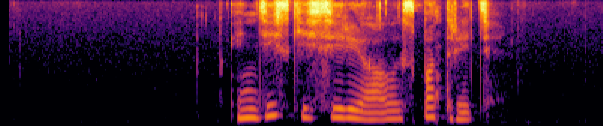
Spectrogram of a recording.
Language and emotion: Russian, neutral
